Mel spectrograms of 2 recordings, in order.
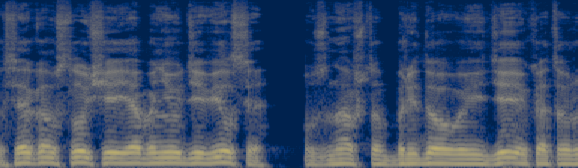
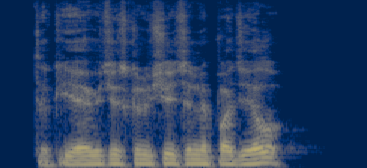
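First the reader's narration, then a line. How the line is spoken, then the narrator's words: Calm reply. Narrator (Russian): спокойно ответил Аббас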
